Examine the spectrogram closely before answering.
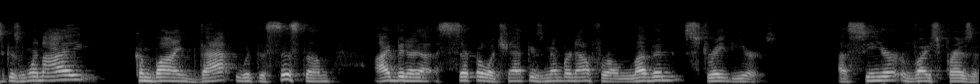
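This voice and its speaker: Over a quiet background, a man is talking. His pace is fairly slow. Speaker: sales team leader. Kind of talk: motivational training talk. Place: home room. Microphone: video call.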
